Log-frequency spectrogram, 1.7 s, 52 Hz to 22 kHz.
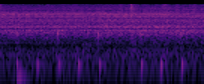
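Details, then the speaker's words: SAM 5226 portable drum machine, around 1959 and stored in a garage, hooked to a speaker and switched on: constant hiss over a soft thump about six times a second. Amplifier tubes checked and working; owner believes the hiss comes from the drum unit itself. "t has hook up first speaker it does turning on now hissing noise but I think it's coming from here"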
